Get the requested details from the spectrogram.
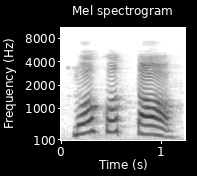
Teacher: Aqui, ó, é a mais forte, é o tó.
